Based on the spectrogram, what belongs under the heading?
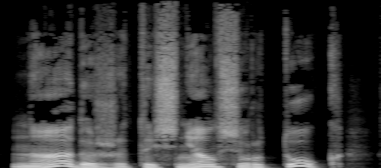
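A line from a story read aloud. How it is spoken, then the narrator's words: Sarcastic drawl. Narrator (Russian): саркастически протянул отец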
